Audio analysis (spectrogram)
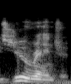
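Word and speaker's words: Zyuranger: yeah that's pretty much it's more like jew ranger yeah it's not really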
